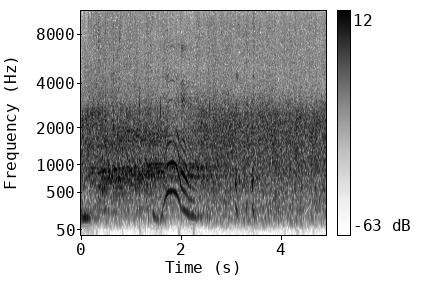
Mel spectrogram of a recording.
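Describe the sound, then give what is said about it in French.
An audience on the France Inter show Le grand dimanche soir applauds to vote in favour of a proposal, steady, dense applause filling the whole stretch at an even level, with a brief rising-and-falling voice-like tone cutting through the clapping near the middle. “Par applaudissement, qui est pour”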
